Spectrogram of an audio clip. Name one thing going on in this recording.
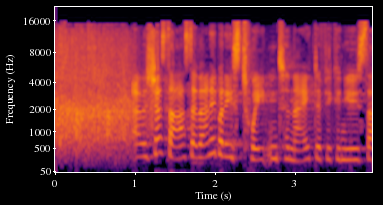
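A young woman speaks calmly into a microphone in a large hall.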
